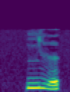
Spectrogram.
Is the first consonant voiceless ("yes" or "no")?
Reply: no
